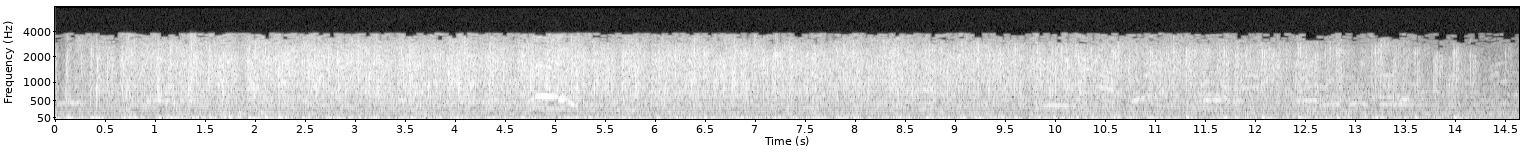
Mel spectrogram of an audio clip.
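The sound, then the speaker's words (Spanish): Sustained audience applause given to God, a dense steady wash of many hands clapping at an even loudness for about fifteen seconds, with faint voices mixed in underneath. “Denle un aplauso a Dios.”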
